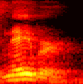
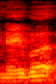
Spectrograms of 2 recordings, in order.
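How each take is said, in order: First: It is said in a plain native accent. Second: It is said in a heavy put-on foreign accent. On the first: This is how the word should sound. The speaker calls it right. "the director keeps like, it's it's neighbor" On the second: The actor cannot pronounce the word properly. The speaker calls it wrong. "he's saying it like he would say choppa"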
